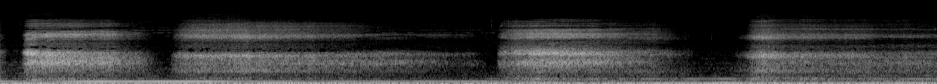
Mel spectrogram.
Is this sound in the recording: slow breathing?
yes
